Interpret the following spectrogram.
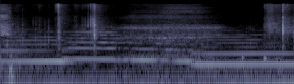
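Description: Faint trumpet played by a beginner: three held notes in turn, the second a little higher and the last one lower.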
